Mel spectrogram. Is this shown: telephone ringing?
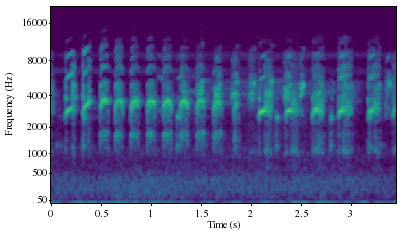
no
